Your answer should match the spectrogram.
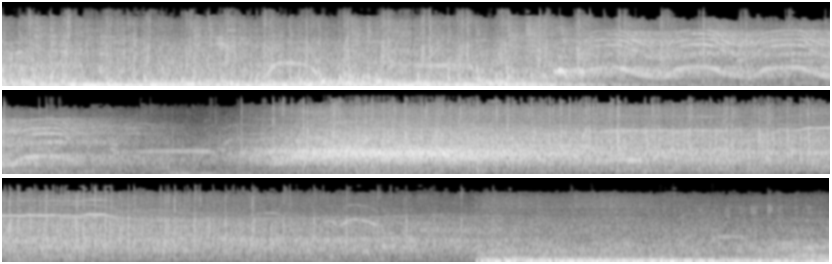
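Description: Live electronic dance music in an arena, recorded from the crowd: a heavy bass beat, then about six seconds in the bass drops out for a breakdown of wavering tones sliding up and down. The crowd cheers loudly about halfway through, and the bass beat crashes back in about three seconds before the end.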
